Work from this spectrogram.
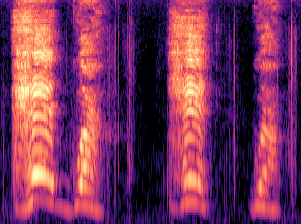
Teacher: O acento agudo, ele abre o som da vogal. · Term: som aberto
